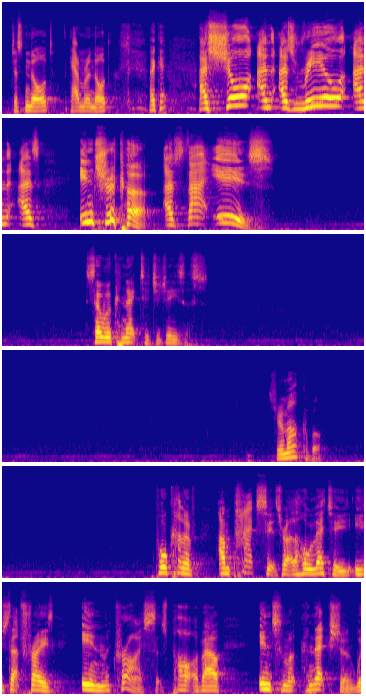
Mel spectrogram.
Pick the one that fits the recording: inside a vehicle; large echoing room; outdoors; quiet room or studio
large echoing room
